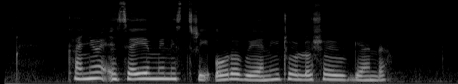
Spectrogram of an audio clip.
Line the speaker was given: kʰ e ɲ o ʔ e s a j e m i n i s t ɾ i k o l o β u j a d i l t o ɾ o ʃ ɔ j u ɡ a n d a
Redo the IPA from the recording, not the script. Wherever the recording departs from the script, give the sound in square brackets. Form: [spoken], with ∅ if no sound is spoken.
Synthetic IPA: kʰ [a] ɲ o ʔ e s a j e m i n i s t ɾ i [ʔ] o [ɾ] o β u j a [n] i [∅] t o [l] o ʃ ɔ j u ɡ a n d a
